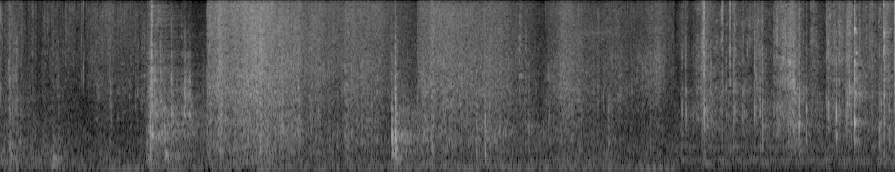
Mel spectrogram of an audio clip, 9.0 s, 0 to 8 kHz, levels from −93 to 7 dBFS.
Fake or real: real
